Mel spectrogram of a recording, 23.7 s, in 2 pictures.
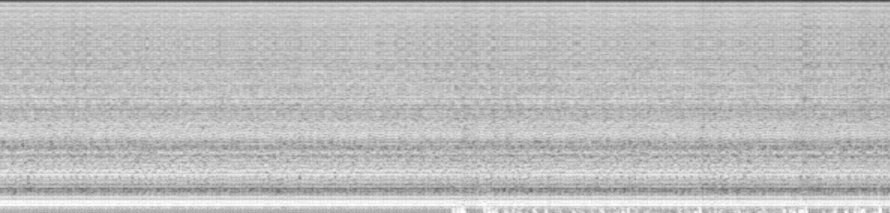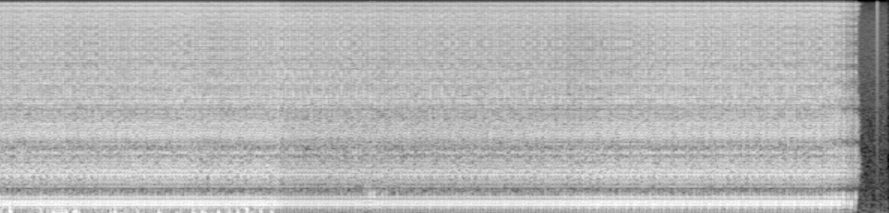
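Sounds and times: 
diesel generator: 0.0 - 23.4.

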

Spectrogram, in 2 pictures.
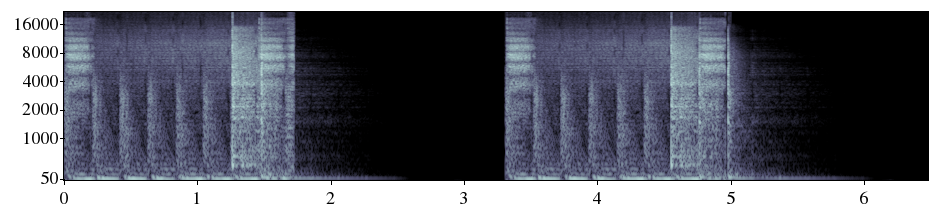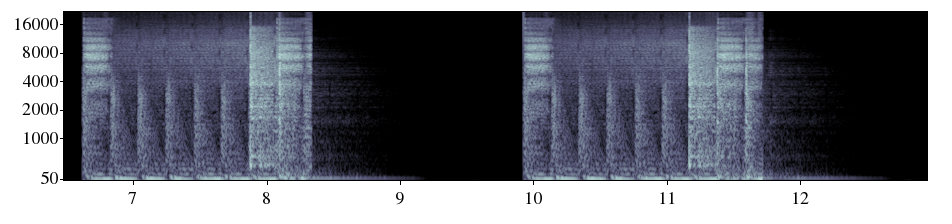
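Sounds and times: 
drums: 0.0 - 2.2, 3.3 - 5.7, 6.6 - 8.8, 9.9 - 12.3.

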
